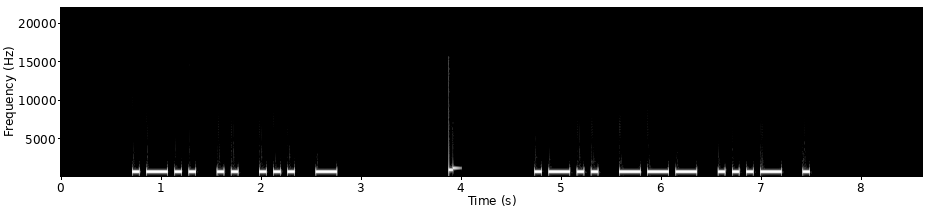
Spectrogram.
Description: Morse code, heard as a keyed tone, about 17 wpm, 700 Hz. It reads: LIST LOVE
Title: Sentences from Top 400 Words - New Word Drill - 17wpm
